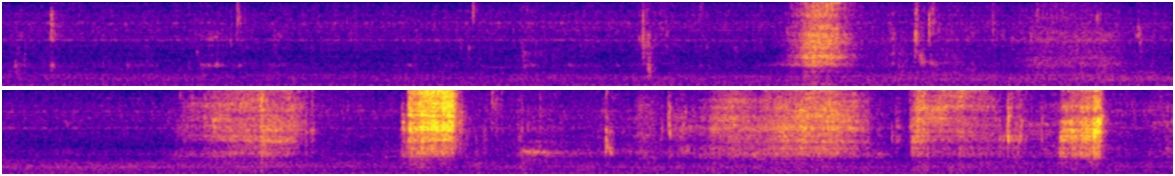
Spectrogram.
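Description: Someone slurping ramen: a few short, noisy slurps and sips, the loudest about six seconds in, over a low steady hum of the car cabin.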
